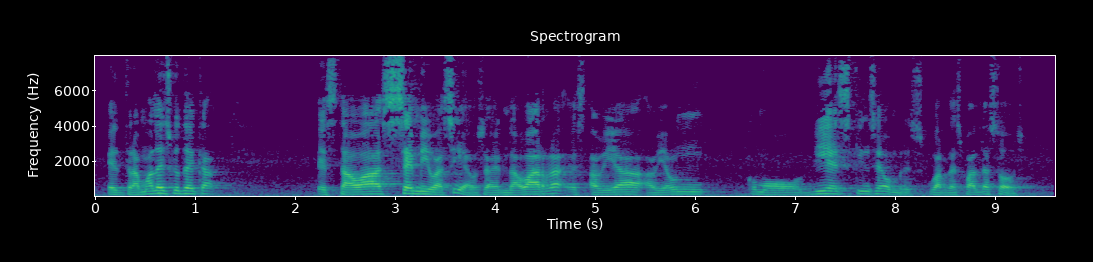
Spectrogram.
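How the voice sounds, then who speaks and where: A man talks in an animated tone at a fairly slow pace. Background noise is noticeable. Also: medium pitch for a man, ordinary pitch variation. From Colombia, rural. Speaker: comedian. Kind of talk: casual chat.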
